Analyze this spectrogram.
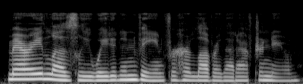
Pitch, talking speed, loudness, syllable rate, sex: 195 Hz, 195 wpm, -16 LUFS, 5.6 syllables/s, female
